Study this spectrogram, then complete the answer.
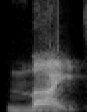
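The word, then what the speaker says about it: knight: Night, yes, the K is silent here.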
